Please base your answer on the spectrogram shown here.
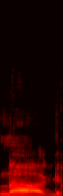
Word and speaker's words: Gnog: Gnog, I think is how you say the name, or Nog, is a 3D puzzle game set in a tactile world of toys and secrets. Point, Pretty click, Pretty sure grab, it's Nog.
